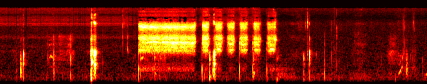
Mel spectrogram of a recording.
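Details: Recurrent hiccups: brief, sharp gulping sounds between soft whispery noises, with a burst of hissing noise in the middle.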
